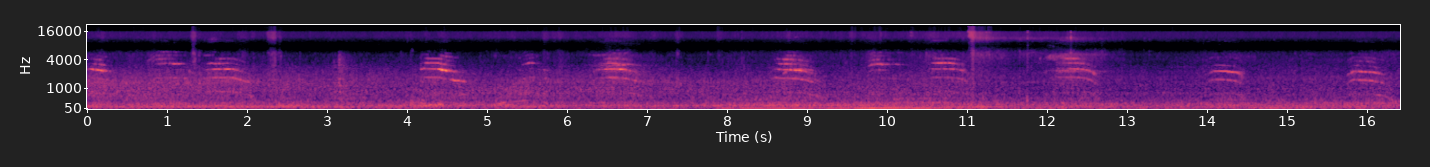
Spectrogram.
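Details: Frightened domestic cat facing two mother cats, meowing again and again in short, bent, mid-pitched cries roughly every second or two, with a low rumble and steady hiss throughout.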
